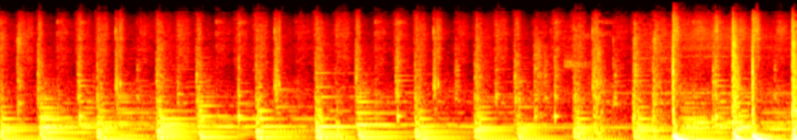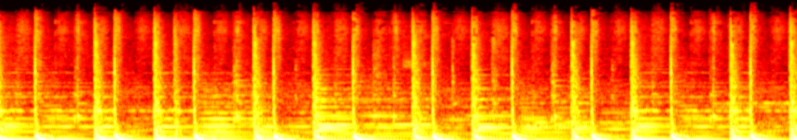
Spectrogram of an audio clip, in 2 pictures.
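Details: Upbeat Latin-flavoured music with shaken maraca-like percussion and a steady thumping bass beat that grows heavier after five seconds; no animal voices.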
